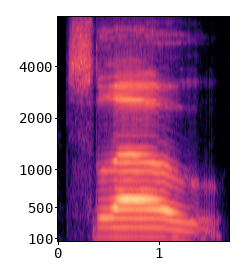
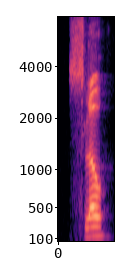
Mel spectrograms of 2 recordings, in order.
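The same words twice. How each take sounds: First: The vowel glides toward ooh and trails off. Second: The vowel is short and cut off abruptly. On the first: The speaker calls it right. "we say slow. Oh, you can kind of hear it drop off a little bit and trail off gradually" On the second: The speaker calls it wrong. "we don't say slow"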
